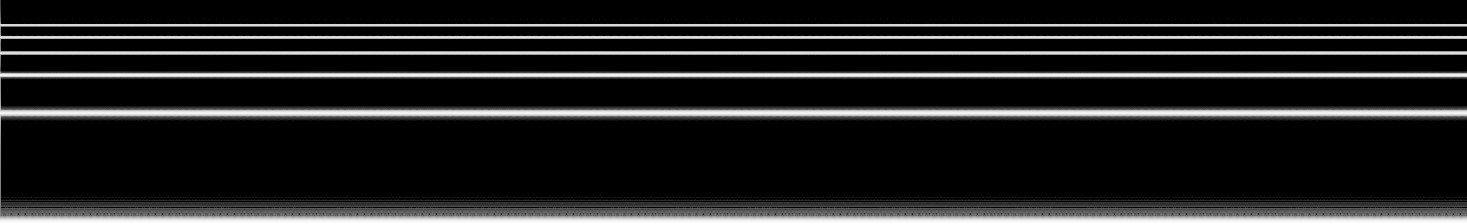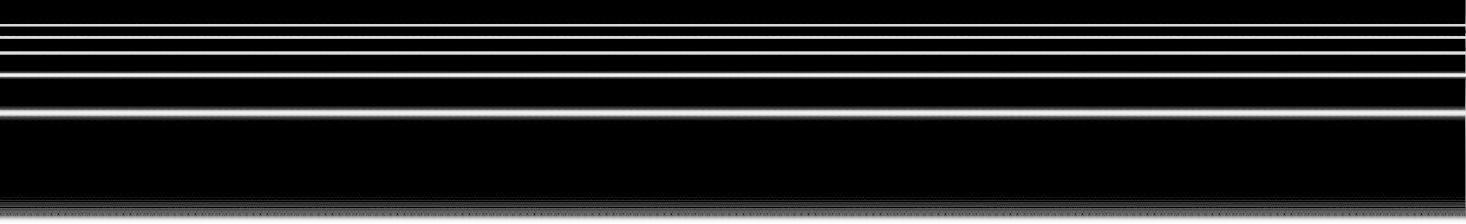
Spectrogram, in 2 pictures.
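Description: A steady, unchanging high-pitched electronic tone with a set of higher overtones above it, and a very faint low hum beneath.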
